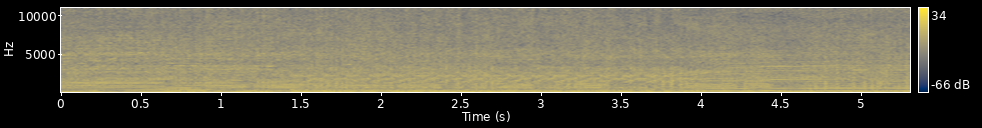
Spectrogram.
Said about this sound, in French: Attends, je prends le scooter top. Vas-y.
